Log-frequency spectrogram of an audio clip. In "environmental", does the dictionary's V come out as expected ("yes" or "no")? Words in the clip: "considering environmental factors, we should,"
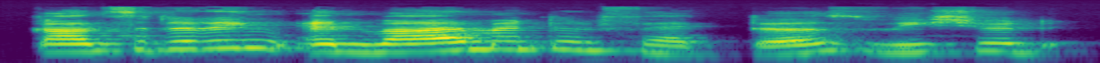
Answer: yes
